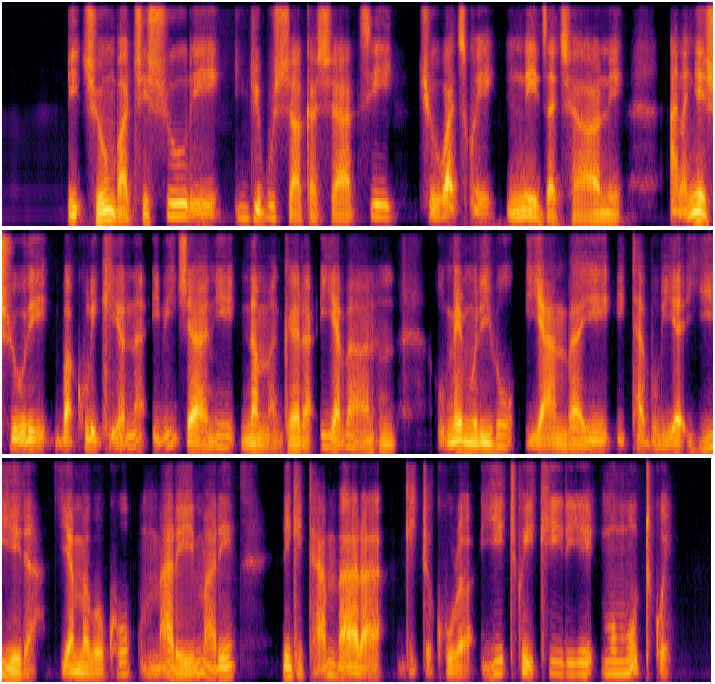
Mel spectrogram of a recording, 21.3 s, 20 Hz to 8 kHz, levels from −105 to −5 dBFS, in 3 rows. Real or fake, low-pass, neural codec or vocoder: fake; 7.2 kHz; codec, 16 kHz in and 24 kHz out, 0.9 kbps, LongCat-Audio-Codec, four codebook decoder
